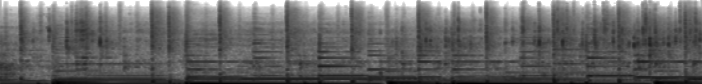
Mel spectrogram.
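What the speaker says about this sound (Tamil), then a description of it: "ஆயில் சூடானதும் கடுகு சேர்த்தியாச்சு கடுகு சேர்த்தினவனே நம்ம கடலைப்பருப்பு சேர்த்துக்கலாம்" Mustard seeds and chana dal fry in hot oil for a tempering, with close, loud sizzling and crackling, sharp popping bursts and recurring clinks of a utensil against the pan.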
